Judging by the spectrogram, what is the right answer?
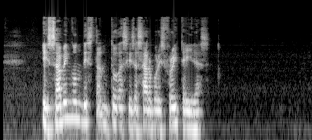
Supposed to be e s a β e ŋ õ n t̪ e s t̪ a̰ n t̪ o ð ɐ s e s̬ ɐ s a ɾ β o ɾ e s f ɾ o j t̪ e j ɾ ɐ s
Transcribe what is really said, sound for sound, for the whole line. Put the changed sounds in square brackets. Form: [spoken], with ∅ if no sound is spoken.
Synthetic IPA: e s a β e ŋ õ n [d̪] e s t̪ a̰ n t̪ o ð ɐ s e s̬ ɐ s a ɾ β o ɾ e s f ɾ o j t̪ e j ɾ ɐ s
